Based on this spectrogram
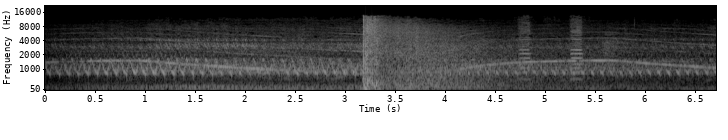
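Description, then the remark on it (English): Police sirens wail and sweep over a rumbling street scene in Chicago as people pelt police with fireworks; a loud firework bang cracks out, followed by a couple of fainter pops as the sirens keep going. “Last night, I told you about those donuts that were being performed by vandalist drivers, and then the cops show up, and then they start pelting the cops with fireworks.”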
